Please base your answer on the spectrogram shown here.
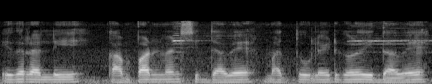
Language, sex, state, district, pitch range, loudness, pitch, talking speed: Kannada, male, Karnataka, Bidar, 105-115 Hz, -18 LUFS, 110 Hz, 85 wpm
